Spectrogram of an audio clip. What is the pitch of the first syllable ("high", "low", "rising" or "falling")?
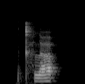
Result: falling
